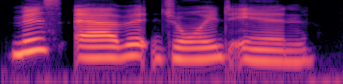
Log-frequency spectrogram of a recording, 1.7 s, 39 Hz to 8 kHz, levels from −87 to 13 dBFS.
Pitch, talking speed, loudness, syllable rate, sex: 210 Hz, 140 wpm, -17 LUFS, 4.1 syllables/s, female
